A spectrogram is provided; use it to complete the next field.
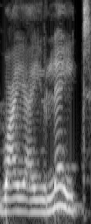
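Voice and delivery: pitch drops away, falling tone on late. Teaching that normal wh-questions take a falling tone: falling tone on 'late'. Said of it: "question falling tone ആയിരിക്കും".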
